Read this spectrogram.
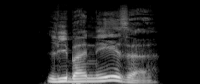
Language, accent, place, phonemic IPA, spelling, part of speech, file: German, Germany, Berlin, /libaˈneːzə/, Libanese, noun, De-Libanese.ogg
- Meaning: 1. Lebanese (a person from Lebanon) 2. Lebanese (a male person from Lebanon)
